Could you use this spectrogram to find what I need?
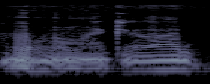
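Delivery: soft, low despairing groan; defeated murmur. Real, not acted. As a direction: sink into quiet despair.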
